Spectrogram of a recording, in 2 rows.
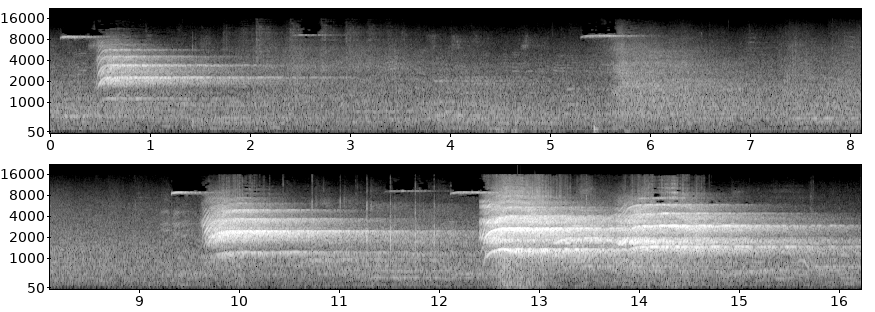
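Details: Belugas during a training session with all animals taking part at Port of Nagoya Public Aquarium, 2 April 2023: drawn-out harmonic whistles with short high chirps, in loud bursts with pauses between, echoing indoors.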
